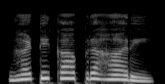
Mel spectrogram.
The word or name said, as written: ಘಟಿಕಾಪ್ರಹಾರಿ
